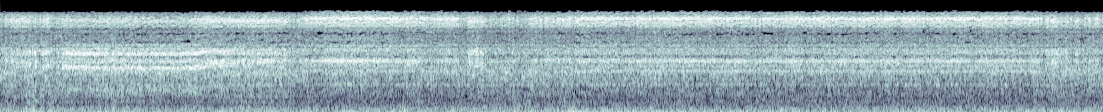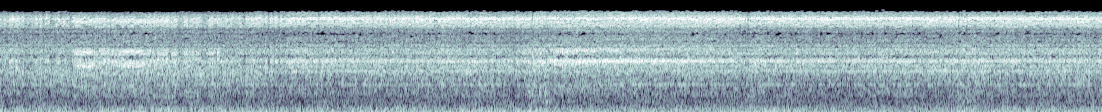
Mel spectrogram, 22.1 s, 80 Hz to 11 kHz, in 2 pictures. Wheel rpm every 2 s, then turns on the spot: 220, 220, 230, 230, 230, 230, 230, 230, 230, 230, 230.
none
